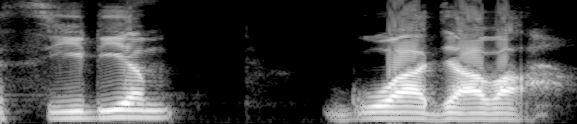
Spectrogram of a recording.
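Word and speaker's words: Psidium guajava: अमरूद को बोलते हैं सीडियम गुआजावा। इसमें पी साइलेंट है, अंग्रेजी में पी लिखा हुआ है लेकिन इसको पढ़ते सीडियम है, गुआजावा।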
